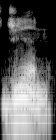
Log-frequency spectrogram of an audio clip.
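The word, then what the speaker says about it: djinn: no guy it's it's gin d j i n n d is silent anyway I'm gonna run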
